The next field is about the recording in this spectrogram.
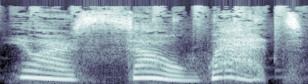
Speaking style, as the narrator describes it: she says breathlessly

